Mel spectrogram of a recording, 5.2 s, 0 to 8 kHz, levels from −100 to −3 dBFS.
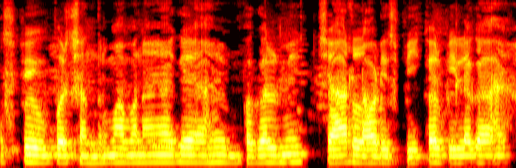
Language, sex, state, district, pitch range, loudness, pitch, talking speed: Hindi, male, Uttar Pradesh, Gorakhpur, 120-125 Hz, -18 LUFS, 125 Hz, 150 wpm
